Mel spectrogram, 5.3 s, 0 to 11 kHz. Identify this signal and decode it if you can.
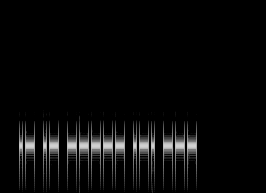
Morse code, heard as a keyed tone, about 20 wpm, 700 Hz. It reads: AA0RO
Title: USA Call Signs - 5 Characters - Repeated 3x - 20wpm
